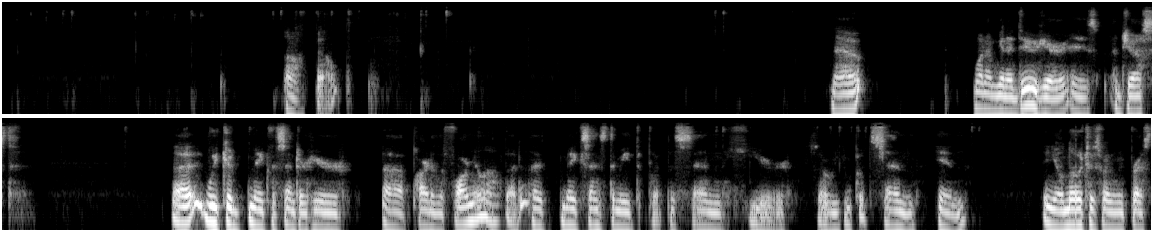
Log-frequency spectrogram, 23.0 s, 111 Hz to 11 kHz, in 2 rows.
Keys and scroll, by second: 0.0-4.3 typing, 19.1-20.2 typing, 20.8 Tab.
